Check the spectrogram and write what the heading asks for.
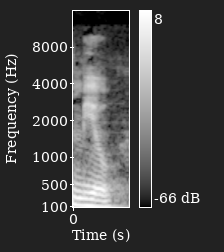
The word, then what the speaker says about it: mil: or in how so the l sound here will sound similar to the w to the way that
